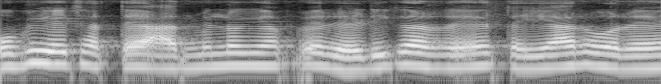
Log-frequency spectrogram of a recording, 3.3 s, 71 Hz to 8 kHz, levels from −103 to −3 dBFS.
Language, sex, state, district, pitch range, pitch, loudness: Hindi, female, Bihar, Patna, 175-200 Hz, 190 Hz, -16 LUFS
